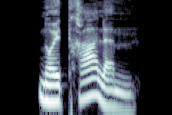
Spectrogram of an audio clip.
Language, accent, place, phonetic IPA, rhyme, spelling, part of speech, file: German, Germany, Berlin, [nɔɪ̯ˈtʁaːləm], -aːləm, neutralem, adjective, De-neutralem.ogg
- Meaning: strong dative masculine/neuter singular of neutral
